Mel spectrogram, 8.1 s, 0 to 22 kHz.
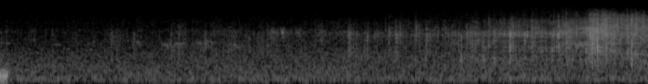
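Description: Bicycle tyres, 32 mm gravel tyres on narrow road rims, crunching over a dirt and gravel trail: faint scattered crackles at first, growing steadily louder over the last few seconds as the bike comes close and passes.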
